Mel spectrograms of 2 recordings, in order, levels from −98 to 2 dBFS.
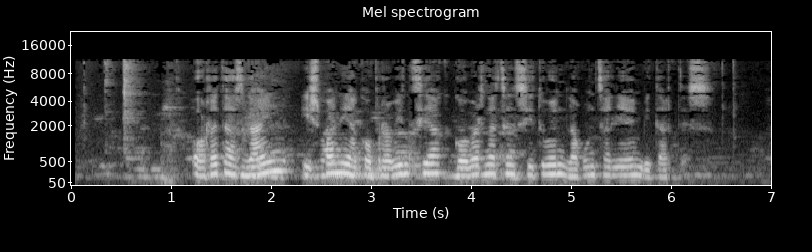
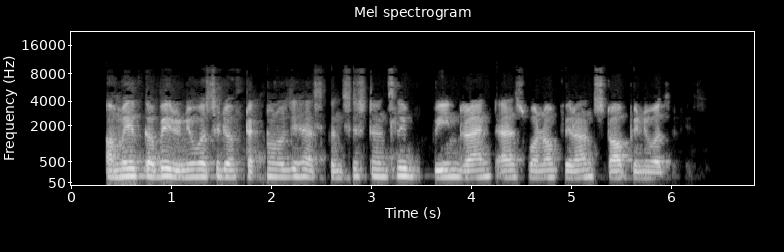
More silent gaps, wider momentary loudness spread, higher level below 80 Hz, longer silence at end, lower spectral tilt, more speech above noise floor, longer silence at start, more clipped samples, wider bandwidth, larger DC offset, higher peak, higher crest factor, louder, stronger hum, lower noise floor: neither; first, 11 LU vs 8 LU; first, -54 dBFS vs -60 dBFS; second, 0.6 s vs 0.85 s; about the same, -5 dB/octave vs -6 dB/octave; second, 34 dB vs 67 dB; about the same, 0.3 s vs 0.35 s; neither; first, 11.5 kHz vs 9.2 kHz; neither; second, -4 dBFS vs 0 dBFS; about the same, 16 dB vs 18 dB; about the same, -19 LUFS vs -19 LUFS; neither; second, -53 dBFS vs -85 dBFS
